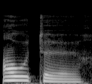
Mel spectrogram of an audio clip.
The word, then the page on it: en hauteur: français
